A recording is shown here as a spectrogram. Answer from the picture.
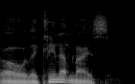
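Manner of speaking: usual speaking voice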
